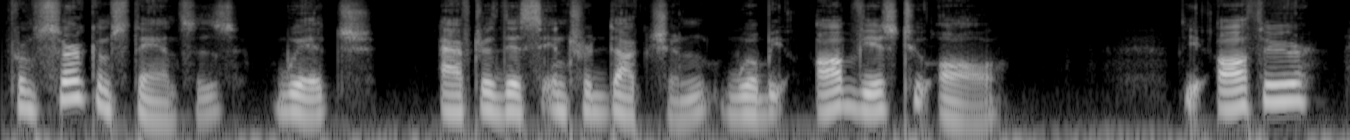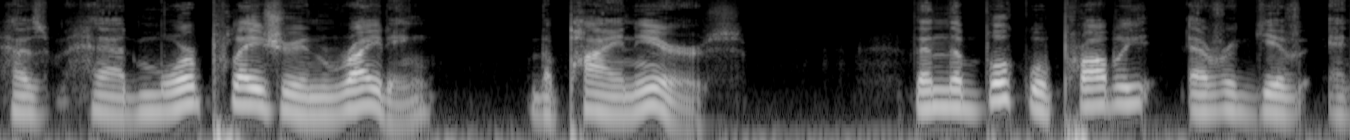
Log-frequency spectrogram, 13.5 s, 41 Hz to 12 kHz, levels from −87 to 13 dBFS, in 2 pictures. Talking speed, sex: 140 wpm, male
